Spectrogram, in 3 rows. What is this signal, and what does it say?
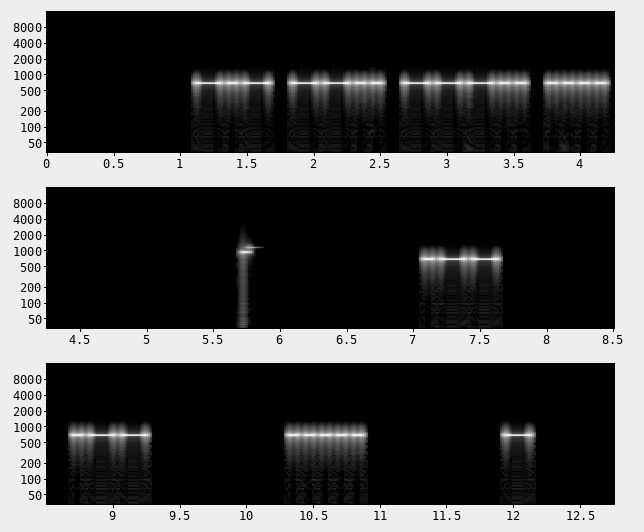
Morse code, heard as a keyed tone, about 20 wpm, spaced as for 10 wpm, 700 Hz. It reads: KZ8H WW5T
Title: USA Call Signs - 4 Characters - 6x Character Spacing - 20wpm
